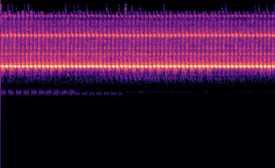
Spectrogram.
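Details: Steady high, silvery trill from a kusa-hibari cricket, Svistella bifasciata, soft on the ear and heard mostly from dawn into the morning; rapid, evenly spaced pulses run without a break throughout.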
